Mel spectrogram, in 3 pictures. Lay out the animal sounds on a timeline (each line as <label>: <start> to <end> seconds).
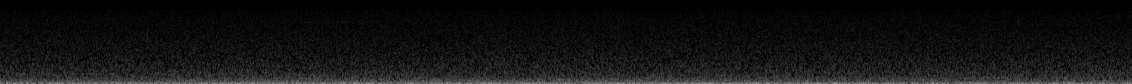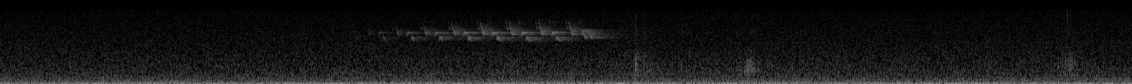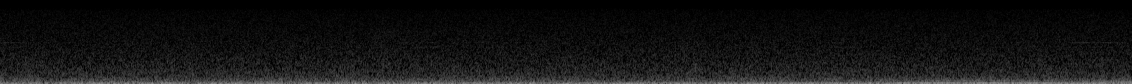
Ovenbird (Seiurus aurocapilla): 15.0 to 17.5 seconds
